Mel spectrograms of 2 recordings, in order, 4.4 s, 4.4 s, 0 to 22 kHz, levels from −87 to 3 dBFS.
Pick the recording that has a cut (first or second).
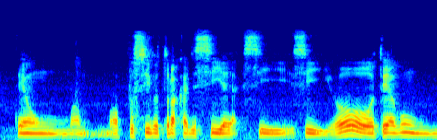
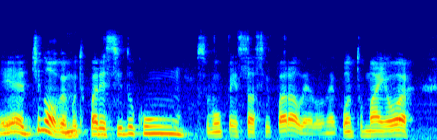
second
